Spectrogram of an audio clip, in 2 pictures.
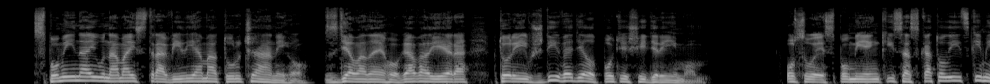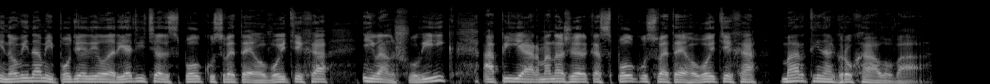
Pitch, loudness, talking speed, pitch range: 125 Hz, -26 LUFS, 105 wpm, 115-140 Hz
